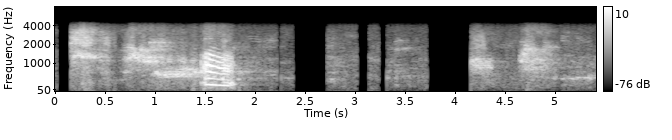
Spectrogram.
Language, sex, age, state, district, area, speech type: Assamese, female, 30-45, Assam, Dibrugarh, urban, conversation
